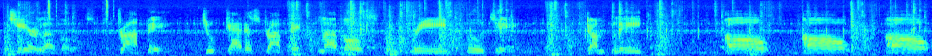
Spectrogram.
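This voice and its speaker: An actor voicing a glitchy male holiday greeter robot in a game, with a gravelly robotic voice that stalls, reports an error and reboots in stilted announcements. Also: lowish voice, big pitch swings, takes it slowly, full character voice. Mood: glitching. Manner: stilted announcement-style speech. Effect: robotic voice rebooting with error messages. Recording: loud background noise from a game.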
